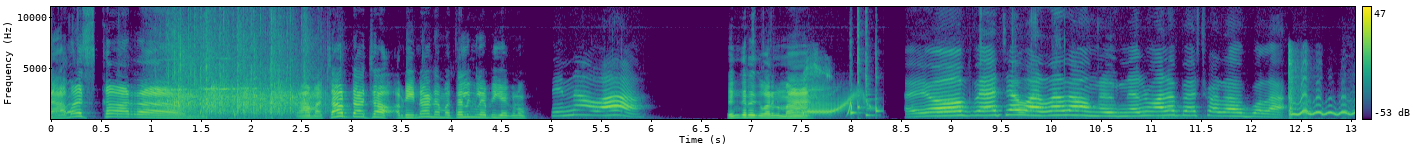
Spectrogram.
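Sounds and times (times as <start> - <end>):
comic boing sound effect: 7.6 - 8.3
girl speaking sing-song: 8.6 - 12.4.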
